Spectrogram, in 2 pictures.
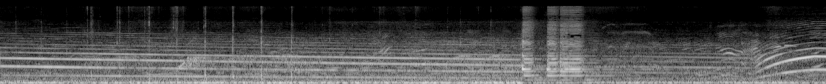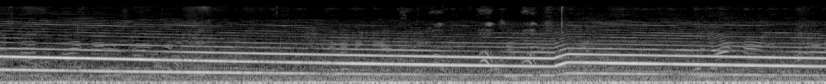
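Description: A siren wails and winds up again, fairly close.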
